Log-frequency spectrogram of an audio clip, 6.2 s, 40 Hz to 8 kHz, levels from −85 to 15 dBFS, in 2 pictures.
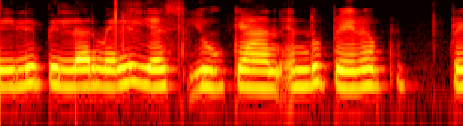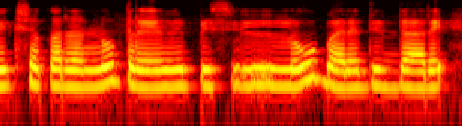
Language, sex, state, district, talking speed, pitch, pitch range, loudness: Kannada, female, Karnataka, Bidar, 105 wpm, 220 Hz, 215-230 Hz, -16 LUFS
